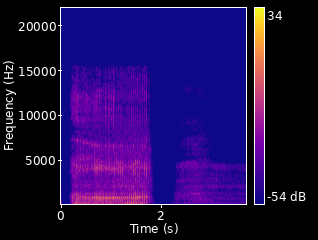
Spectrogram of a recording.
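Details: Cartoon character snoring loudly while napping in bed: one loud, rapidly fluttering snore lasting under two seconds, then quieter noise.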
